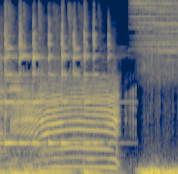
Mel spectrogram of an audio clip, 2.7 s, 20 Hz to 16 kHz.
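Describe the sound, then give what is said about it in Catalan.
A dairy cow lets out one long, loud moo, a deep drawn-out bellow lasting almost two seconds that bends slightly in pitch, then breaks off into a brief rough rustling noise. “A l'Agenda del Pagès 2025, les vaques de llet.”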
